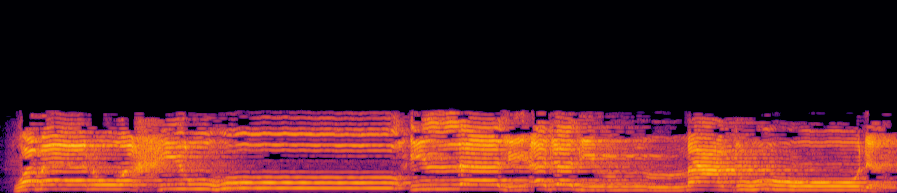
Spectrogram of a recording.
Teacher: الأصفهاني بقصر المنفصل وإبدال الهمس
